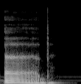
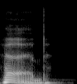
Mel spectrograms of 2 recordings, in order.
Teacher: In American English, they often drop the h and say herb. But in British English, they keep the h and pronounce it herb.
